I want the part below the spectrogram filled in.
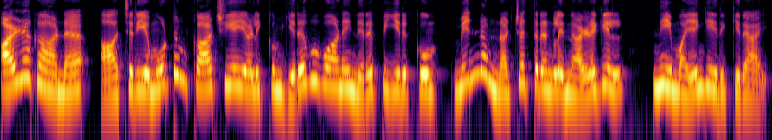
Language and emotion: Tamil, happy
